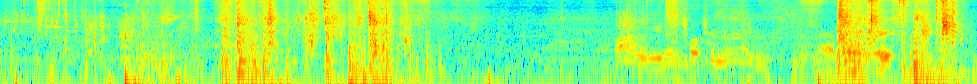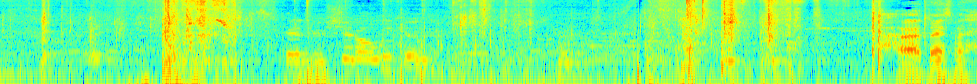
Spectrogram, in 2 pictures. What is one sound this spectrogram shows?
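Hands rub and thump against a rubber tyre.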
